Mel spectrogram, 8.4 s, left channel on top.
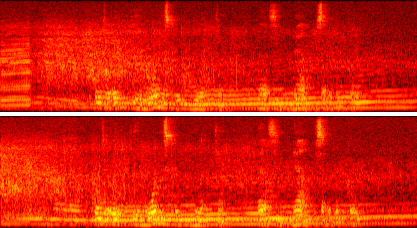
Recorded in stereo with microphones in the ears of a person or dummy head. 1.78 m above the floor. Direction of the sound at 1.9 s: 90° right.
